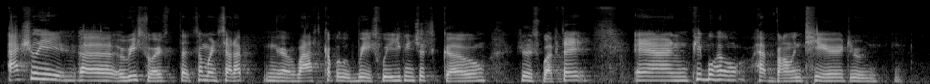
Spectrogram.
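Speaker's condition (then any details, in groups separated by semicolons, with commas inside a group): Deafness; cannot follow game voice chat or spoken cues amid noise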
